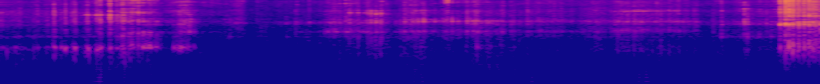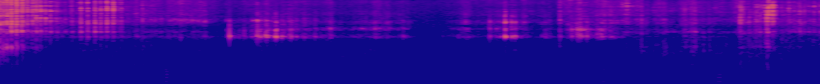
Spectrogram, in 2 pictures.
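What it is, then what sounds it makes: Woven rattan basket. Short fingernails scratch the weave of a hollow, cylindrical woven rattan/reed basket held in both hands. The result is a dry, crackly, bright scratching with almost no low end, rising and falling in uneven strokes, with a louder rasping burst near the middle.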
